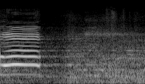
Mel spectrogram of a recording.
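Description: A whistle blows sharply.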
